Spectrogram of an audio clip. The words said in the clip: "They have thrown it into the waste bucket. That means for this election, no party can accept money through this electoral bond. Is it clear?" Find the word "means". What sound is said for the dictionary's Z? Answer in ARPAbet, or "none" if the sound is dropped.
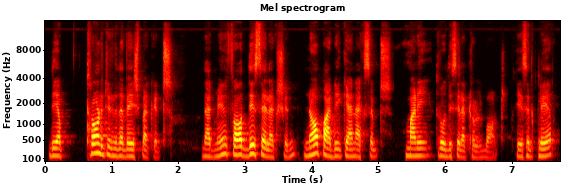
none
